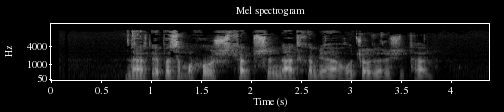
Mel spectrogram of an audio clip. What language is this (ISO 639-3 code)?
kbd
